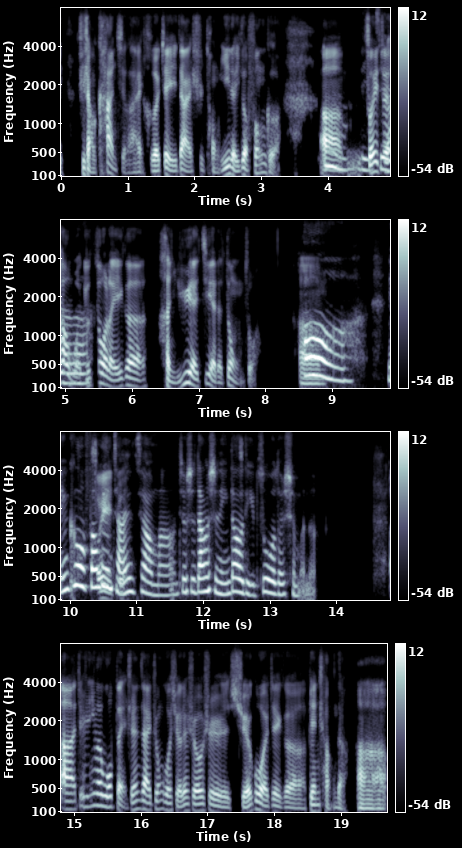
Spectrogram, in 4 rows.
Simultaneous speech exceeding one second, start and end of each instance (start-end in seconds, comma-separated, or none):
4.0-5.5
